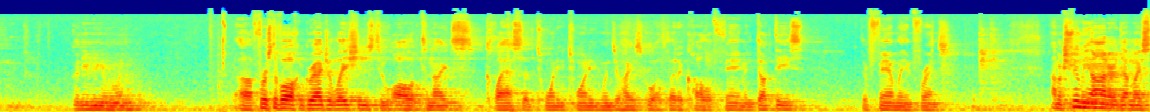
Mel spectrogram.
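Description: A middle-aged man speaks calmly into a microphone through a loudspeaker in a large echoing room.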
